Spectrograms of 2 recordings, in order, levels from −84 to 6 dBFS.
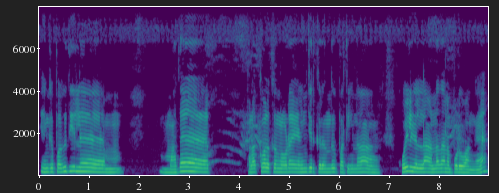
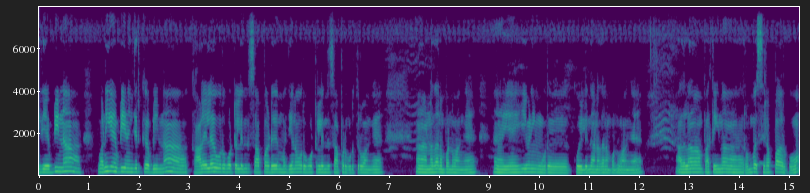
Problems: background conversations at intervals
